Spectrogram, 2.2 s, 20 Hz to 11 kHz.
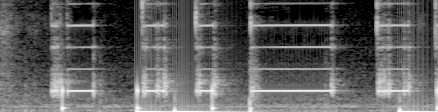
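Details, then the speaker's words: UNI-T UT33D multimeter on continuity setting after 9V battery replacement with Amazon Basics battery; five short, loud, slightly raspy beeps near 2 kHz as probes touch, buzzer working properly. "as you can see the beep is very loud and crunchy"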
